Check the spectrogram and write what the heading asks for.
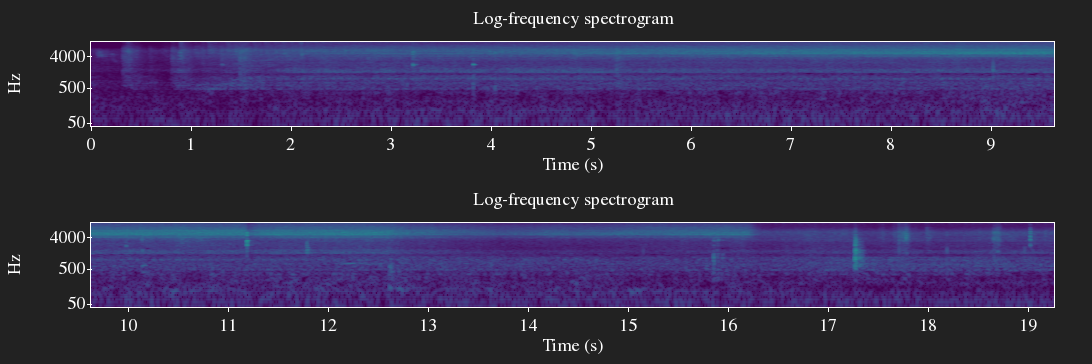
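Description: Aerosol spray can hissing in one long steady spray onto a drum-brake backing plate, dipping briefly and then cutting off sharply near the end.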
